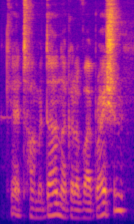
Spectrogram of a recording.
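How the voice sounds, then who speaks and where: A man with a slightly husky voice giving a casual, unhurried step-by-step tutorial, explaining each action as he goes. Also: mid-range voice, big pitch swings, background noise. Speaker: tutorial presenter. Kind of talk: step-by-step spoken demonstration, casual.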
